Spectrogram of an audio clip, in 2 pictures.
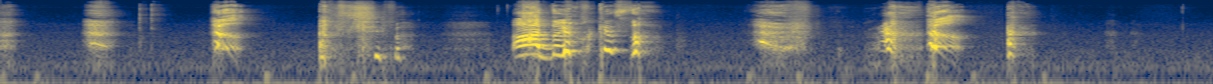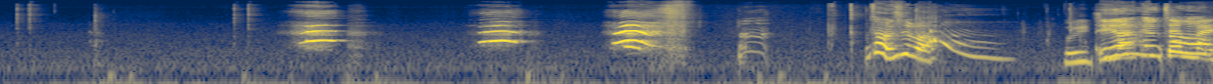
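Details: Streamer during a live stream, series of short abrupt voiced catches in two clusters with brief vocal sounds between; hiccups.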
